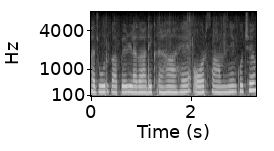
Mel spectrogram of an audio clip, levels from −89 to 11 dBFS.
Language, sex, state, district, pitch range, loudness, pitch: Hindi, female, Uttar Pradesh, Jalaun, 195-210 Hz, -14 LUFS, 205 Hz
